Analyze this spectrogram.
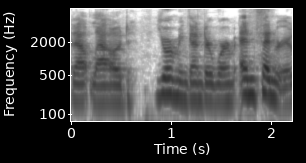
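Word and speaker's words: Jörmungandr: Jörgunder? – It's the Jormungandr worm, I think is how you say it. – Nice. – I think it would make it a Jormungandr. – Jormungandr, thank you.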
